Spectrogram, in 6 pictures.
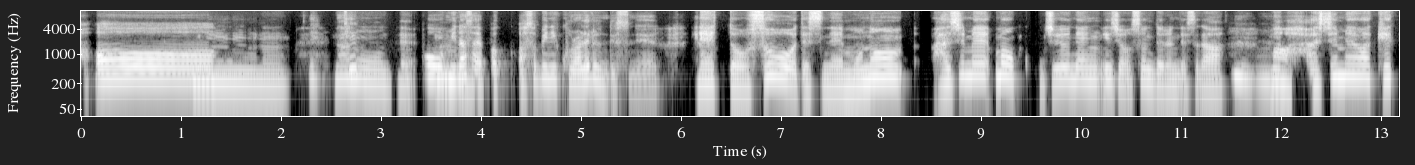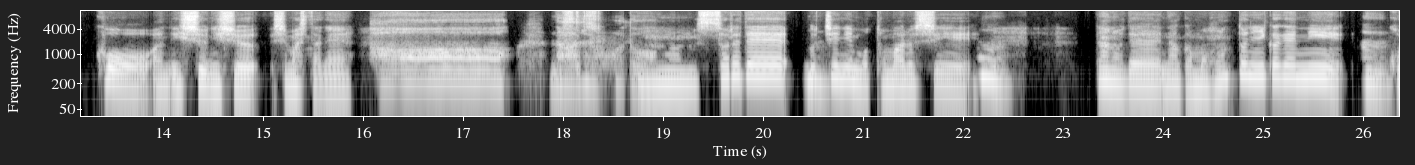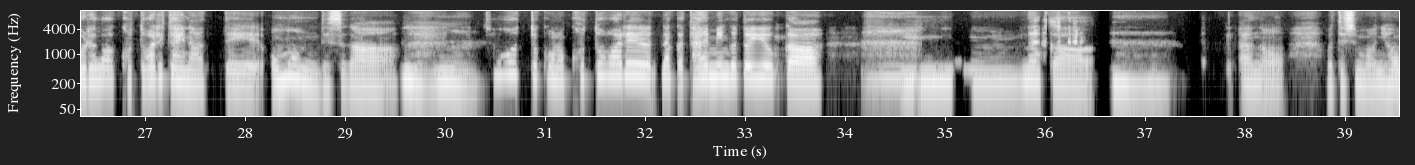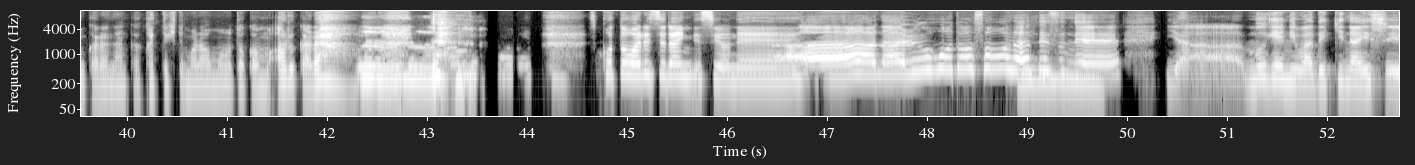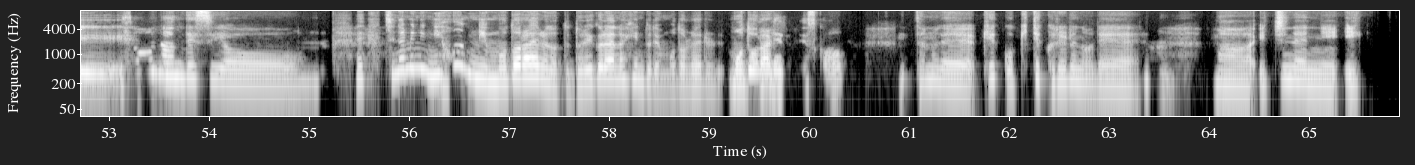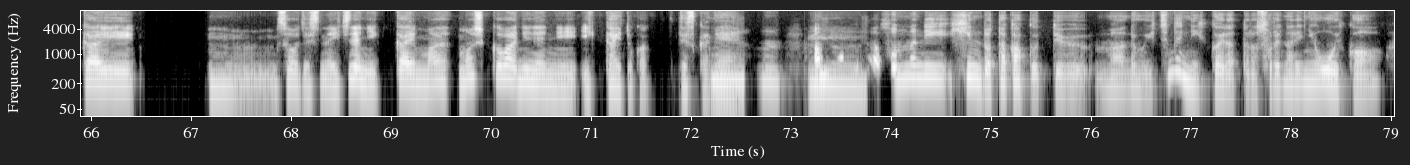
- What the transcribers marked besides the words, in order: other noise; chuckle; laugh; other background noise; joyful: "ああ、なるほど。そうなんです"; unintelligible speech
- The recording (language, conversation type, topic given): Japanese, advice, 家族の集まりで断りづらい頼みを断るには、どうすればよいですか？
- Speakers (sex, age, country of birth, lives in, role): female, 40-44, Japan, Japan, advisor; female, 50-54, Japan, United States, user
